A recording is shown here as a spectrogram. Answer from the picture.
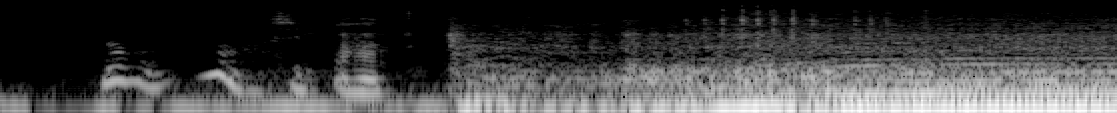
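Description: Sany crane's engine started with the ignition key from the upper cab: a low engine sound comes in a little under two seconds in and swells to a steady, loud running note.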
